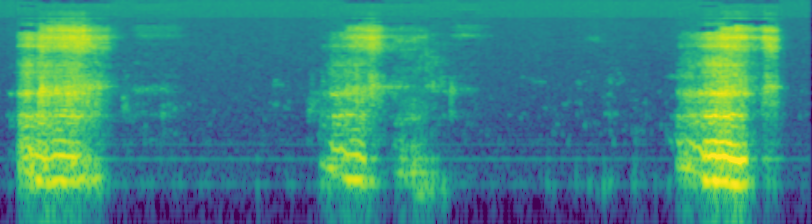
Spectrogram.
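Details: Open-mouth snoring from a Chinese woman: loud, rough snores recur about every four seconds, sometimes with noise on the breath out.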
